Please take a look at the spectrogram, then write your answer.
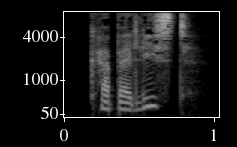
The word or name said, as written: kabbalist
